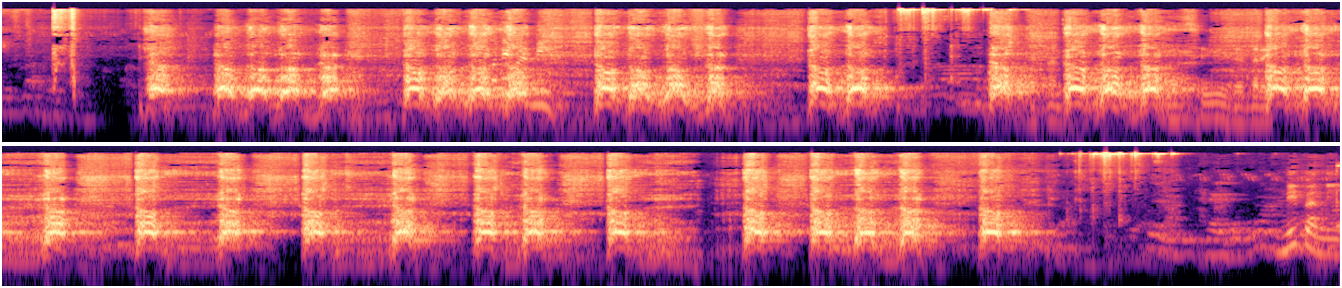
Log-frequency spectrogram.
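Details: Dog barking loudly and repeatedly, sharp bursts coming roughly once a second in uneven runs for most of the recording, with brief pauses between groups and a quiet tail at the end.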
